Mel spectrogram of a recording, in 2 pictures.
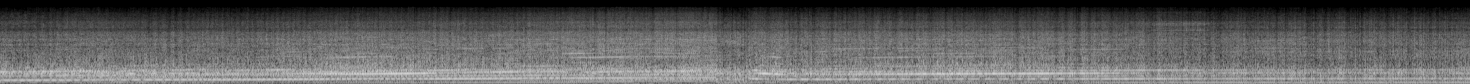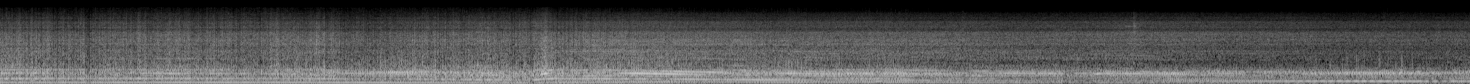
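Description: Spec E30 BMW race car's straight-six engine heard from inside the stripped cabin, pulling hard with its pitch climbing, then dropping sharply at a gear change about seven seconds in. The pitch later sinks off throttle and jumps at another shift around twenty seconds in.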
